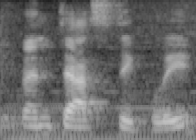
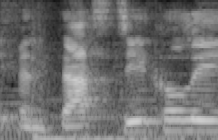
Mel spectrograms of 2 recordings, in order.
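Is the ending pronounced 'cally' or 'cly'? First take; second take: cly; cally. First: The ending is one syllable, like 'cly'. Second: The ending is two syllables, like 'ca-lly'. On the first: The speaker calls it right. "you say fantastically" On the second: The speaker calls it wrong. "Don't say fantastically"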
